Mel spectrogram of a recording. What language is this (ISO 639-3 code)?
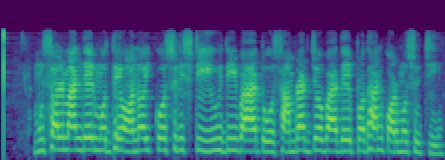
ben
